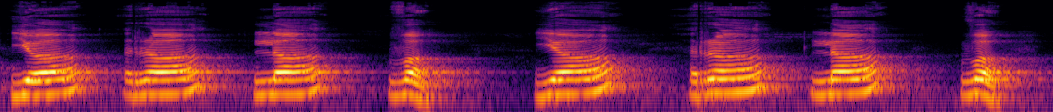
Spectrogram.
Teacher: अंतस्थ व्यंजन के उच्चारण के समय जीभ मुंह के अंदर किसी भी भाग को नहीं छूती। वो जो वर्ड है वो अंदर के अंदर ही रह जाते हैं, लेकिन जीभ हिलती नहीं, जीभ टच नहीं करती कहीं भी।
